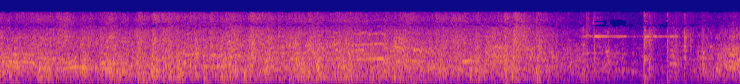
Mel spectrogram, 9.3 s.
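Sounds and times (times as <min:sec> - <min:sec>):
laughter: 0:00.0 - 0:09.2
objects tumbling and crashing out of an overstuffed closet: 0:00.0 - 0:09.2.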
